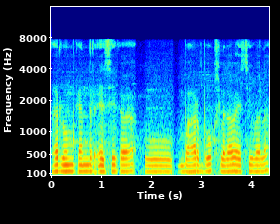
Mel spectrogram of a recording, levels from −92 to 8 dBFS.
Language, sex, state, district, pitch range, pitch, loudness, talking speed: Hindi, male, Rajasthan, Bikaner, 135-140 Hz, 135 Hz, -19 LUFS, 180 wpm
